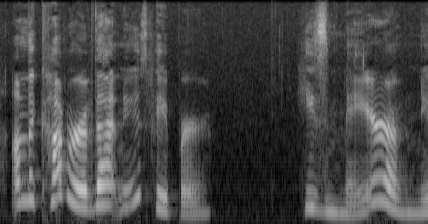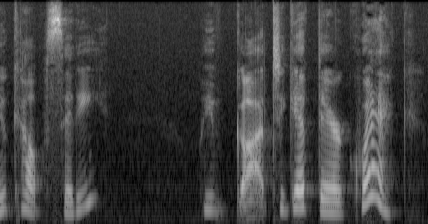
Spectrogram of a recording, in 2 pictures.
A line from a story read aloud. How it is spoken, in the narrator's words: exclaimed Sandy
